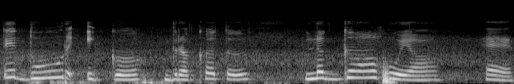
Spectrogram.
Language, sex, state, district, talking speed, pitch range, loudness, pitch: Punjabi, female, Punjab, Kapurthala, 80 wpm, 220-280 Hz, -17 LUFS, 240 Hz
